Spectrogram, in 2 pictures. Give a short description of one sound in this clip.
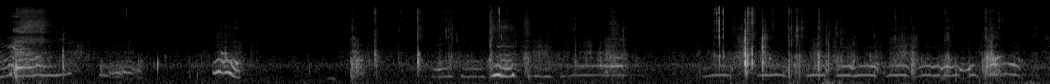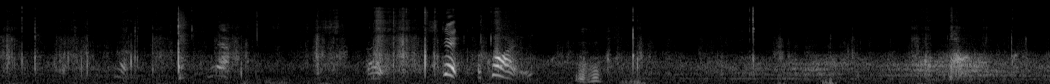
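Dry leaves crunch underfoot as a child walks.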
